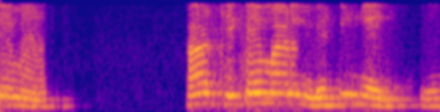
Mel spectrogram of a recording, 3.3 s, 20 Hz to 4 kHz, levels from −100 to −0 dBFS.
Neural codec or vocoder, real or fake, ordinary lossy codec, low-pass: none; real; none; 3.6 kHz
